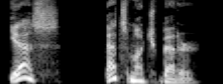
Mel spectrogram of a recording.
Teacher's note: With clear, falling intonation, no rise, no hesitation, just simple, warm agreement. And just like that, the whole team relaxes, because they can all hear the difference between her earlier uncertain tone and this final, confident one.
